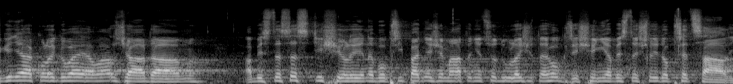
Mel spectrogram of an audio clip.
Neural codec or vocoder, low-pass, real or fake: vocoder, 44.1 kHz, 128 mel bands every 256 samples, BigVGAN v2; 14.4 kHz; fake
